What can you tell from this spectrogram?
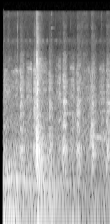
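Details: Belgian Malinois trying to eat a Pedigree DentaStix hung on a swing, panting in quick breathy bursts that repeat roughly every third to half second, with one sharper louder puff early on and a faint hiss throughout.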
